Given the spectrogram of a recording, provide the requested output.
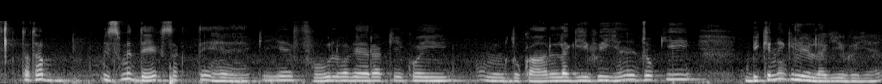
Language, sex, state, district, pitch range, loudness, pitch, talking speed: Hindi, male, Madhya Pradesh, Umaria, 165-200 Hz, -18 LUFS, 175 Hz, 150 wpm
